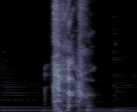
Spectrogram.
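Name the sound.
cough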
